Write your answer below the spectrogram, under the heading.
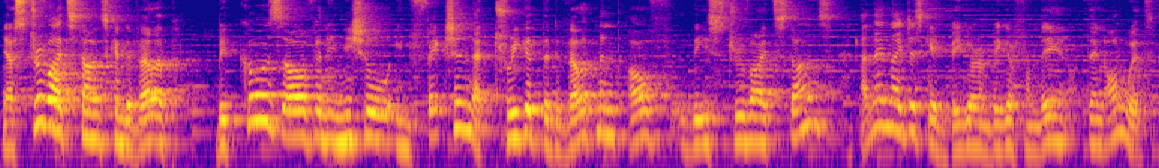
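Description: A man with a high pitch speaks at a moderate pace. Faint music plays in the background, and there is audible room echo. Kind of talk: informational talk to camera. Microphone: phone near.

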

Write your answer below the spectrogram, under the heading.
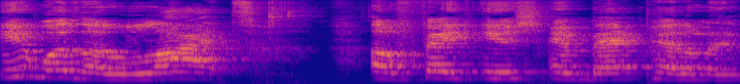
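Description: A woman speaks in a raised, projected, high-pitched voice with an animated tone and a fairly slow pace, with audible room echo over a quiet background. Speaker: video creator reviewing TV shows. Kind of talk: angry rant, indignant recap and commentary on reality TV. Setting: solo video recording. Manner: animated, exasperated, indignant, emphatic with repeated 'child' and 'y'all'. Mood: exasperated, opinionated.

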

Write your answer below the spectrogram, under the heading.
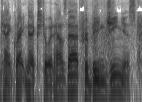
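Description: This man talks at a moderate pace. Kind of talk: casual vlog chat. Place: garage. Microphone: phone near.

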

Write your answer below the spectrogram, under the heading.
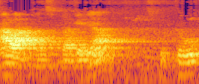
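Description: A man at a fairly slow pace with ordinary pitch variation, strong room echo and light background noise. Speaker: religious teacher. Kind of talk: lecture. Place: church.

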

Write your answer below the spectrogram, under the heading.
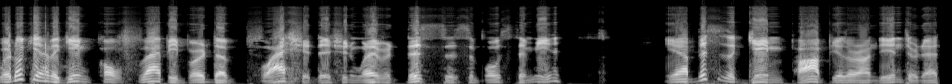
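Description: A man speaks at a fairly low pitch with a bright, sharp tone and ordinary pitch variation. The sound is dry and close with no echo, and the recording is very clean over a silent background. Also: moderate pace. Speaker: gameplay commentator. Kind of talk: casual gameplay commentary.

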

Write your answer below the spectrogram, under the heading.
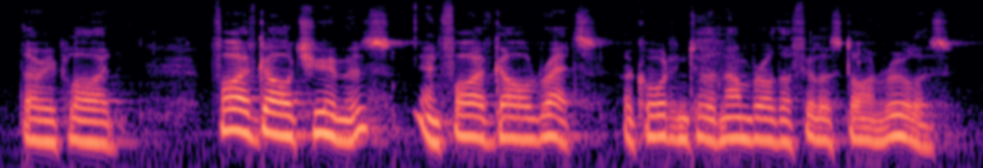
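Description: A somewhat breathy man with an Australian accent. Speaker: lay Bible reader. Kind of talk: reading aloud. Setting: church. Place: hall.

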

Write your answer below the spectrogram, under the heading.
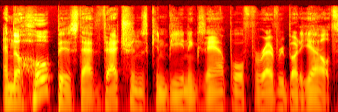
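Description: In a dry sound with no echo and a quiet background, a man with a very deep, low voice talks at a very fast pace with ordinary pitch variation. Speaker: candidate. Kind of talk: interview answer. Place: studio. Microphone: studio mic.

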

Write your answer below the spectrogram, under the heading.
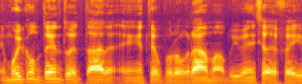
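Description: In a dark, mellow tone, a man speaks at a fairly low pitch with fairly even intonation. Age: 60s. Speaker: architect giving faith testimony; guest. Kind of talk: TV interview testimony. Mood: warm, cheerful storytelling. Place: studio. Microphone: lapel.

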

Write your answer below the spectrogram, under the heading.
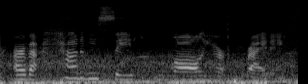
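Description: A woman's voice, dry with no echo, amid loud background noise. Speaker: bike tour guide. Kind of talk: tutorial.

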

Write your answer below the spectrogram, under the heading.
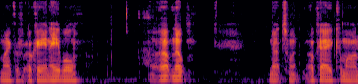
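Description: A somewhat breathy voice speaks at a fairly slow pace in a monotone, flat intonation, with long, frequent pauses. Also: man, fairly low pitch for a man. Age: 30s. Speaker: toy reviewer. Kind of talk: product review. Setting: sitting on the floor at home. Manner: casual, hesitant with fillers. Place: home room. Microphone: phone near.

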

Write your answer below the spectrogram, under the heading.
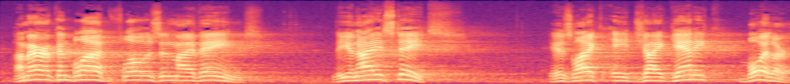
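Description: A man's raised, projected voice at a fairly slow pace, with audible room echo. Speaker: host introducing a speaker. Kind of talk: formal introduction speech. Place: hall. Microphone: podium.

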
